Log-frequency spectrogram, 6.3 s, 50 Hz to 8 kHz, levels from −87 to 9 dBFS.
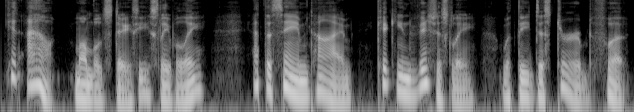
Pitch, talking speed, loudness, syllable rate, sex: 105 Hz, 140 wpm, -20 LUFS, 4.6 syllables/s, male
